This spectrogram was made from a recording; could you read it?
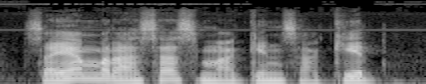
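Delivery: normal talking voice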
